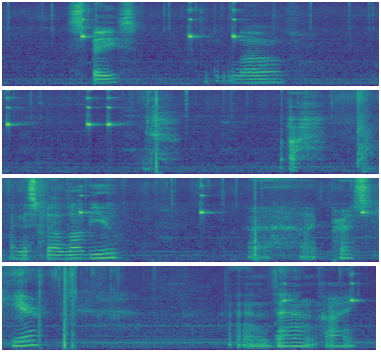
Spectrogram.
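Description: A short electronic beep sounds with each tap on a keyboard.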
